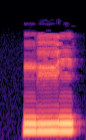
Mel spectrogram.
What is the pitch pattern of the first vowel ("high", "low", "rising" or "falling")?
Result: high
